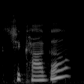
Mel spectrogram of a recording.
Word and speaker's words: Chicago: And I was like, Chicago? My family lives in Chicago. – Oh, so you pronounce it with an S, S H I, she. – Like she. she. Yeah. Yeah. Like Chi Town.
